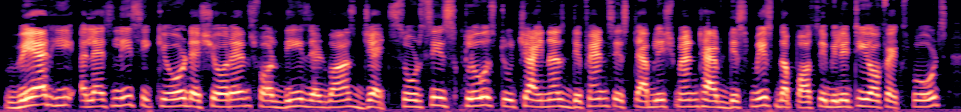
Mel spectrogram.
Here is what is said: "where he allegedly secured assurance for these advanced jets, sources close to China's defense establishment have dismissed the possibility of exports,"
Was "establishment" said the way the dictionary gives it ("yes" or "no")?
yes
